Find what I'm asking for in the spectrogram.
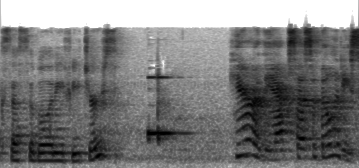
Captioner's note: ding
